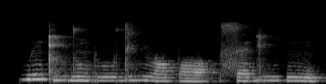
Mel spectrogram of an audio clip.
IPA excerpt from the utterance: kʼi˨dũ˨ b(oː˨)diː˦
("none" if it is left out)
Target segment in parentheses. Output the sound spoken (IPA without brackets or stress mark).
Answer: uː˨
